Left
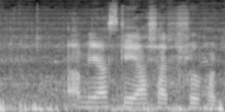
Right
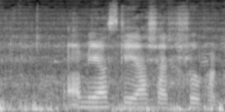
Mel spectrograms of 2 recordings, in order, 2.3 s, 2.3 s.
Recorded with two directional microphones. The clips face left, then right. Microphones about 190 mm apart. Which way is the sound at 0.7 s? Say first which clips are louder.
Right 3 dB; 15° right (ahead or behind).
